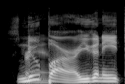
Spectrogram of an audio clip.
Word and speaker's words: Nootbaar: And then I realized the spelling of his last name, Nootbaar, it's N-O-O-T-B-A-A-R, Nootbaar. And I thought to myself, how many people have four vowels in their last name and only two syllables?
